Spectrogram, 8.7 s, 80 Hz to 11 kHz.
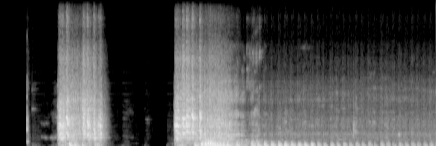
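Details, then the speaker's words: Vperman 150 motorcycle in first gear, started only with the clutch pulled because of the clutch switch: starter cranks twice, then the single settles into an even low putter, about four beats a second, rear wheel turning. Normal idle in gear. "Naka-primera yan. Umiikot yung gulong."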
